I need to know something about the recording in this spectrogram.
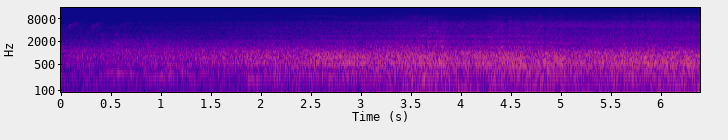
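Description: E233-series electric commuter train running in along the platform, its wheel-on-rail noise growing steadily louder over the first three seconds as it draws level, then holding.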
